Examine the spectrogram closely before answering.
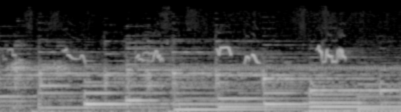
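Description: Several short, bright bird calls chirp in quick bursts, riding over a steady bed of sustained musical chords that change every half second or so. The calls are from magpies darting out of a field of flowers, flapping their wings and flying off to circle in the sky.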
